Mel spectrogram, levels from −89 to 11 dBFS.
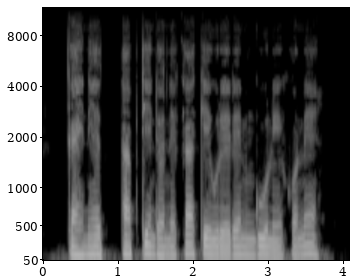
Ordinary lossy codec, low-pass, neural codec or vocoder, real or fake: MP3, 96 kbps; 10.8 kHz; none; real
